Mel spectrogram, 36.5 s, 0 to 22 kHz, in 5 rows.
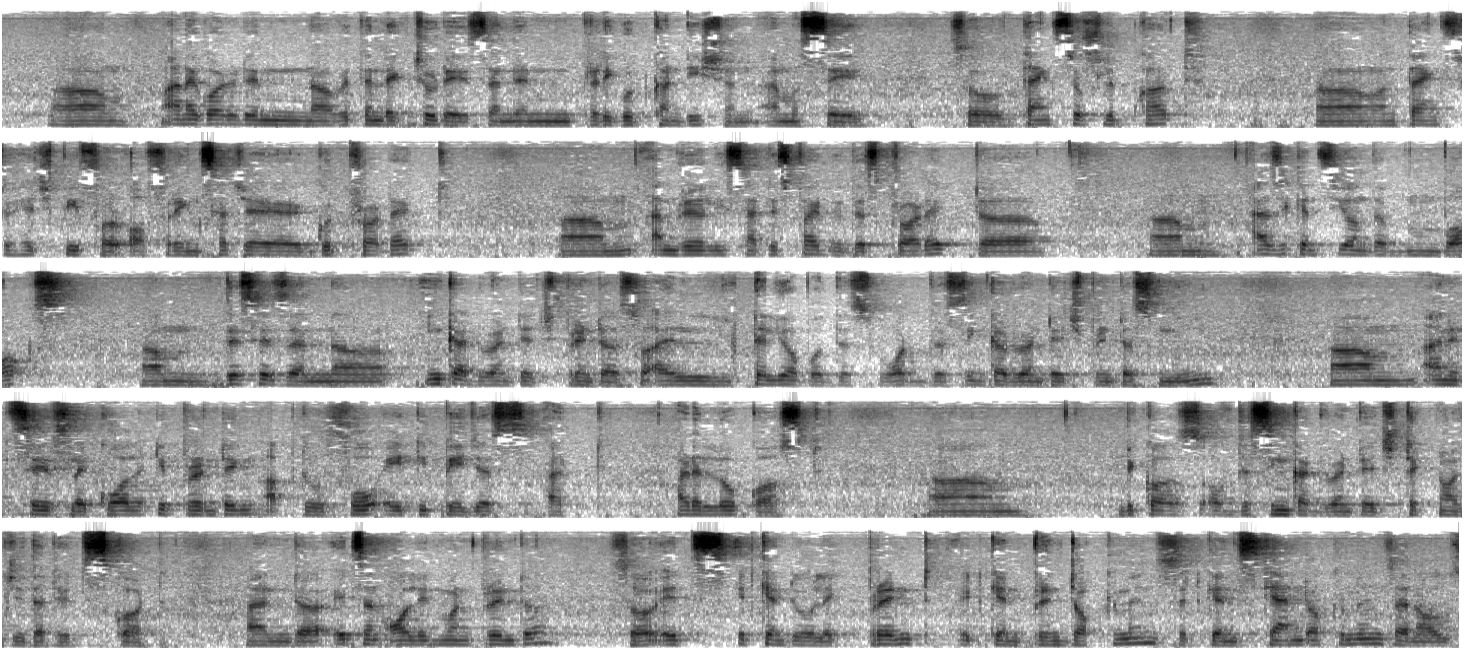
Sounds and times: Speech: 0:00.2 - 0:36.4.

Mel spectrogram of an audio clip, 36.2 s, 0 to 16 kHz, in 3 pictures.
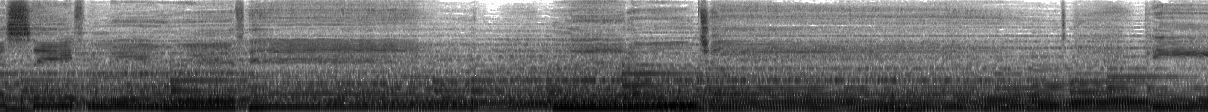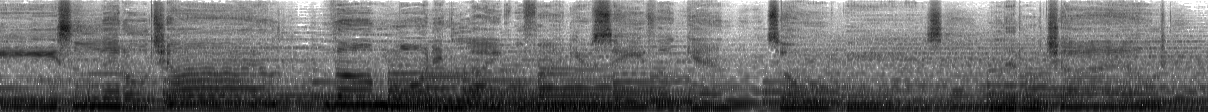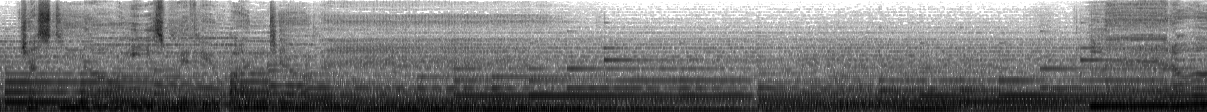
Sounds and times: Christmas music: 0:00.0 - 0:36.2.

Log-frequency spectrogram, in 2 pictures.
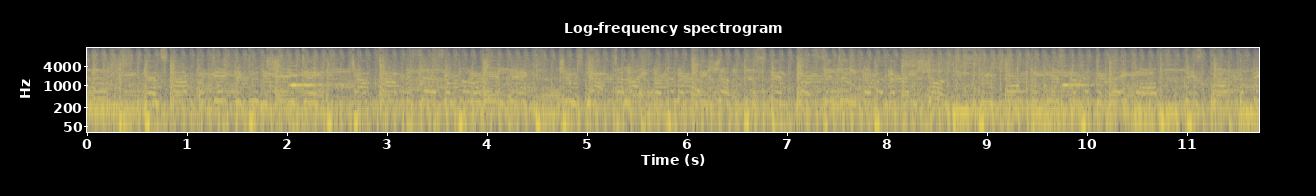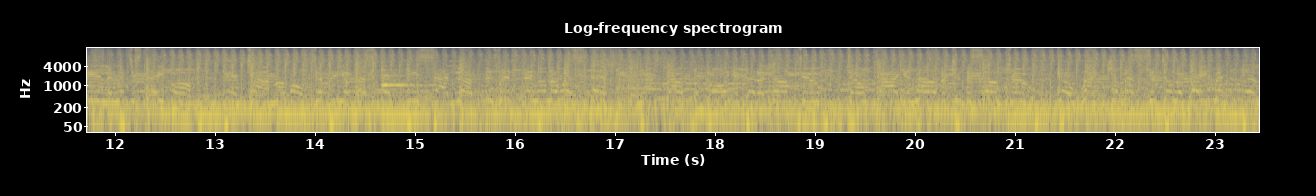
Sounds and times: Helicopter: 0:00.0 - 0:01.9, 0:02.7 - 0:09.7, 0:16.0 - 0:23.4
Music: 0:01.8 - 0:04.7, 0:09.4 - 0:13.0, 0:14.7 - 0:23.4.

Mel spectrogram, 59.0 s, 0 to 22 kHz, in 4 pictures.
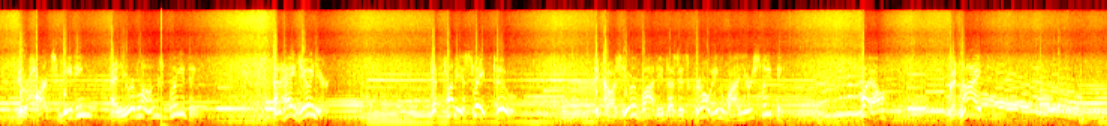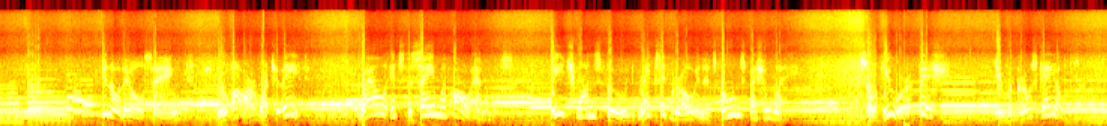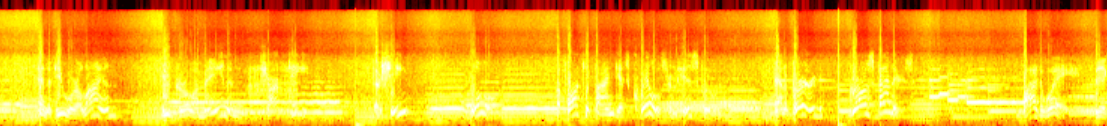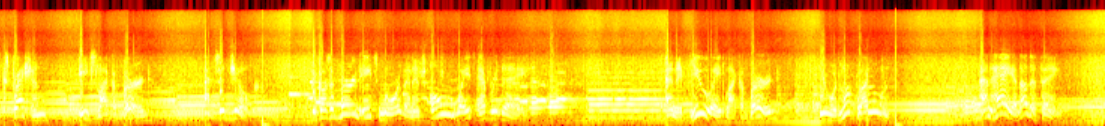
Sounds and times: Music: 0:00.0 - 0:59.0
Speech: 0:00.2 - 0:02.7, 0:03.6 - 0:04.4, 0:05.7 - 0:06.9, 0:07.9 - 0:10.4, 0:11.4 - 0:11.8, 0:12.6 - 0:13.3, 0:16.1 - 0:18.9, 0:19.5 - 0:25.3, 0:26.2 - 0:27.4, 0:28.0 - 0:29.2, 0:30.0 - 0:31.1, 0:31.7 - 0:33.6, 0:34.5 - 0:35.0, 0:35.7 - 0:36.2, 0:36.9 - 0:39.1, 0:39.8 - 0:41.7, 0:43.1 - 0:46.3, 0:47.0 - 0:47.7, 0:48.4 - 0:51.4, 0:53.1 - 0:56.2, 0:57.3 - 0:58.4.

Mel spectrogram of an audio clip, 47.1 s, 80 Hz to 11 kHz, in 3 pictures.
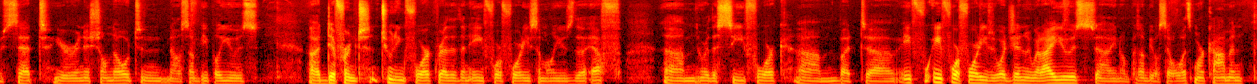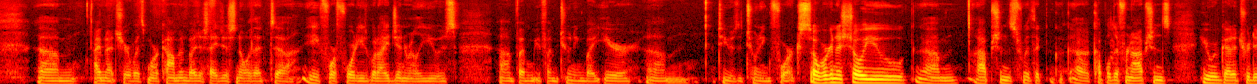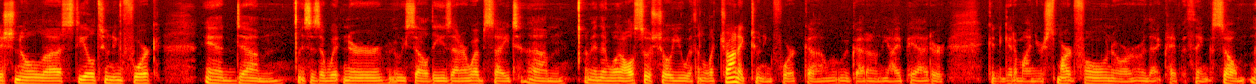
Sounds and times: Speech: 0:00.0 - 0:15.6, 0:16.2 - 0:47.1.

